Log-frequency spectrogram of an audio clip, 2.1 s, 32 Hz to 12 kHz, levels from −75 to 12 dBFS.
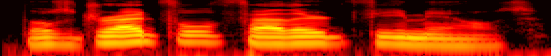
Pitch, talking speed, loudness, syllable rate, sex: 125 Hz, 115 wpm, -19 LUFS, 5.4 syllables/s, male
